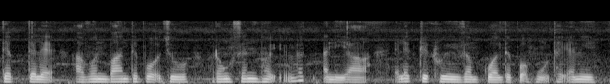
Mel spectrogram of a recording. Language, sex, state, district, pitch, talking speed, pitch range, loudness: Mizo, male, Mizoram, Aizawl, 120 Hz, 245 wpm, 115-130 Hz, -18 LUFS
